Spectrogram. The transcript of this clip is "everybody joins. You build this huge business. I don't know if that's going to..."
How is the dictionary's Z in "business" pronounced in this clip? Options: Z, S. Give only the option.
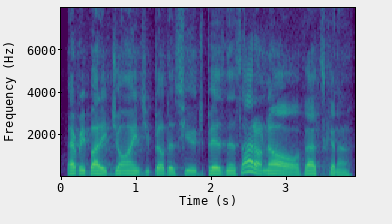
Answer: Z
